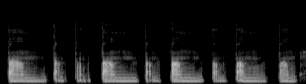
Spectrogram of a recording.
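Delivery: three long "bum" beats, two short, then alternating long-short; hendecasyllabic rhythm. Shown as a demonstration. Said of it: "It's gonna sound".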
